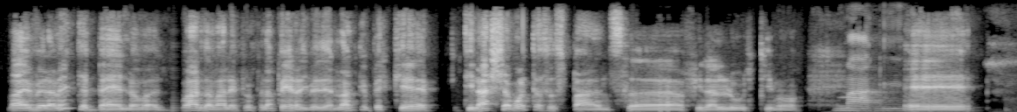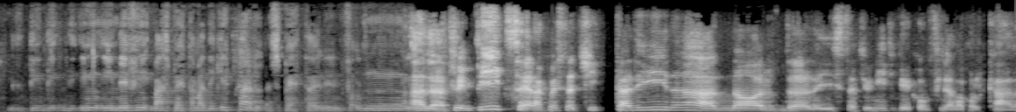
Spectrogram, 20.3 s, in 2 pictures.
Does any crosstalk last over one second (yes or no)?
no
